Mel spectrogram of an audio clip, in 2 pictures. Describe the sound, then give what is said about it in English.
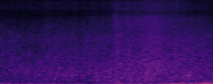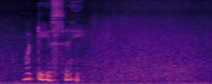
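Steady ocean surf washes continuously, a broad hiss of waves rolling onto the shore, with a soft voice briefly speaking over it midway before the surf carries on alone. “What do you hear? Seagulls. Wind in the trees or the leaves. The waves.”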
